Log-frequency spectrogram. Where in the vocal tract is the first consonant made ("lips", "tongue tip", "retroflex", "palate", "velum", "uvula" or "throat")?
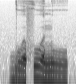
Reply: lips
